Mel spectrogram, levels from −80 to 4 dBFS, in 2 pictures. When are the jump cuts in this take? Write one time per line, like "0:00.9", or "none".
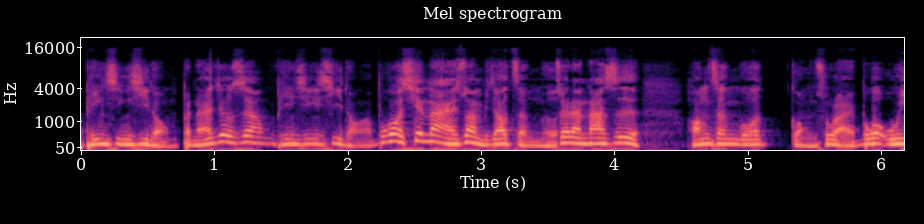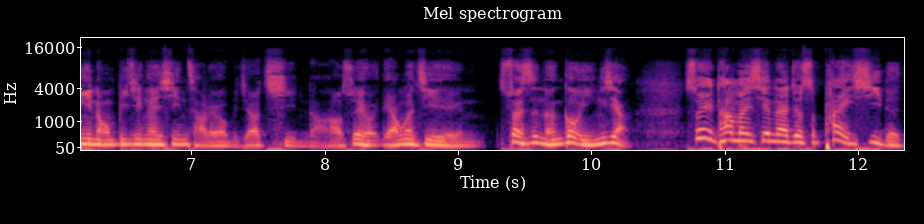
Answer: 0:03.6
